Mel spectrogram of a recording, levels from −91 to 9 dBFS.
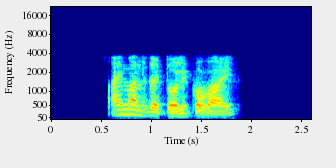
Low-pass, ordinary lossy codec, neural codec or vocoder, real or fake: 3.6 kHz; Opus, 16 kbps; codec, 24 kHz, 1 kbps, SNAC; fake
